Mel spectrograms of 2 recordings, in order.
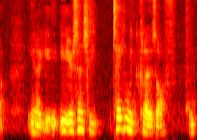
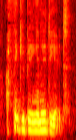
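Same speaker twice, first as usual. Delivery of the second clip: loud, higher-pitched retort; annoyed outburst; 5 semitones higher, 7 dB louder than usual. Acted. Man after counting to ten, annoyed. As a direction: burst out, patience gone. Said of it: "I was getting so annoyed".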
